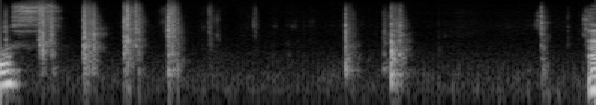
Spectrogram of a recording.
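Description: A playing card slides and is set down on a cloth surface.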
